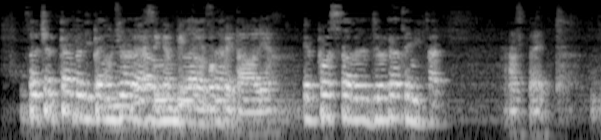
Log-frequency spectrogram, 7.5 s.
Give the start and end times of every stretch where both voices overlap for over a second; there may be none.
1.3-2.8

